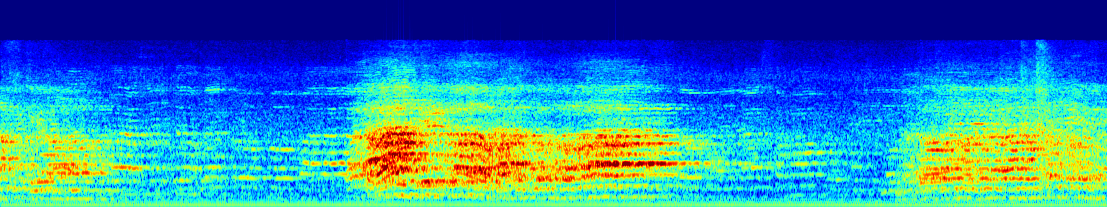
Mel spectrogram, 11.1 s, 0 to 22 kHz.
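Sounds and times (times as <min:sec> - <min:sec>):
congregation chanting in unison: 0:00.0 - 0:02.2, 0:03.2 - 0:07.3, 0:08.8 - 0:11.0.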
